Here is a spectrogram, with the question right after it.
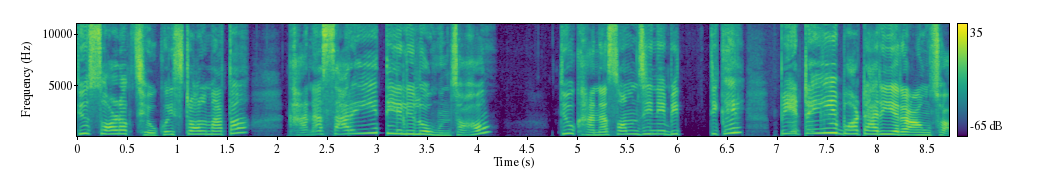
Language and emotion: Nepali, disgusted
